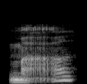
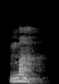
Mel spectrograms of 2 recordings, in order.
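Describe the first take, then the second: First: The pitch dips down, then rises higher. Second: The pitch falls sharply from high. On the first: "Troisième ton, celui qui descend pour remonter et arriver plus haut" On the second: "quatrième ton, ton qui part de très haut et qui tombe"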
